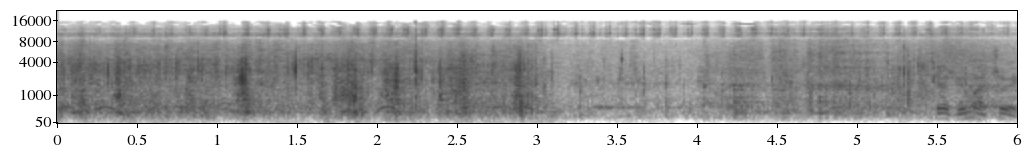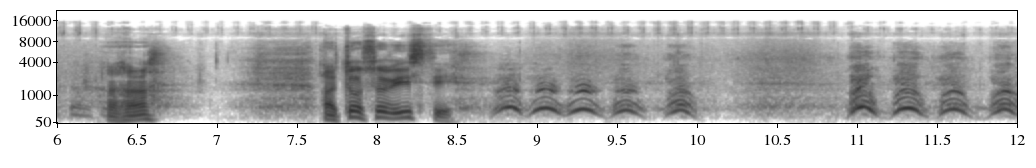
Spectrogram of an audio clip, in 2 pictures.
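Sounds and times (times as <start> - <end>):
dog barking: 8.7 - 10.0, 10.9 - 12.0.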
